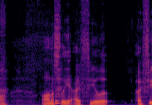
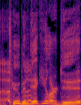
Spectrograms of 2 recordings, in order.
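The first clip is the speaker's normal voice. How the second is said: pitched-up, creaky skater surfer dude voice; 12 semitones higher, 7 dB louder than usual. Showing how the skater surfer word must be said: surfer dude delivery. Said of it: "you almost have to kinda say it like that".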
